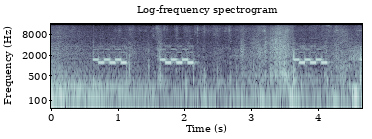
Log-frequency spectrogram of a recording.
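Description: Telephone ringing in three warbling bursts of a bell-like tone, evenly spaced with pauses between, alone with no talking.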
